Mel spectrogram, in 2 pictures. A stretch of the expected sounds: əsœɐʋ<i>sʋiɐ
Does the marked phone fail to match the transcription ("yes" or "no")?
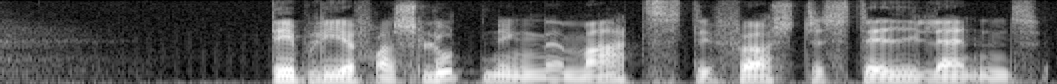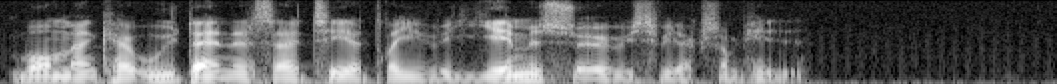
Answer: no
